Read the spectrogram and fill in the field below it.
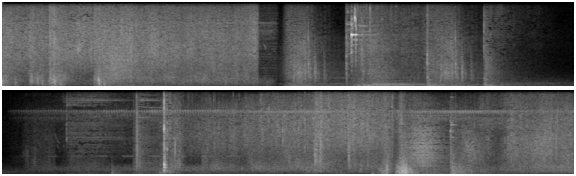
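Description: Tall grass rustles as someone moves through it.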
